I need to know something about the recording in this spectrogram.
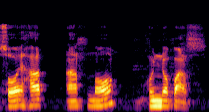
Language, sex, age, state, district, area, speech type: Assamese, male, 45-60, Assam, Golaghat, urban, spontaneous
